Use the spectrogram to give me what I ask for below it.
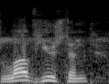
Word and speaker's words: LOVB Houston: The B is silent. It's Love Houston, and they're one of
